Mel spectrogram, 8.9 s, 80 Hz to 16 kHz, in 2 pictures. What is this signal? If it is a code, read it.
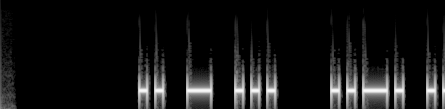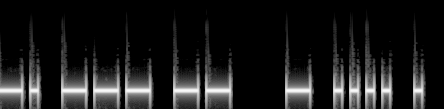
Morse code, heard as a keyed tone, about 15 wpm, 700 Hz. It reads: ITS FROM THE
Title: Sentences from Top 1000 Words - Review Part 2 - 15wpm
